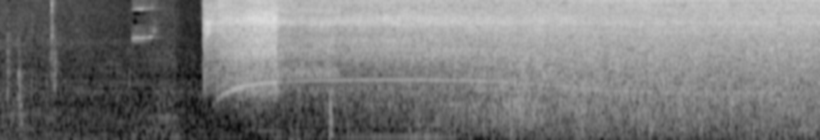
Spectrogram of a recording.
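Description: An angle grinder whines loudly as it cuts through a metal rod.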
